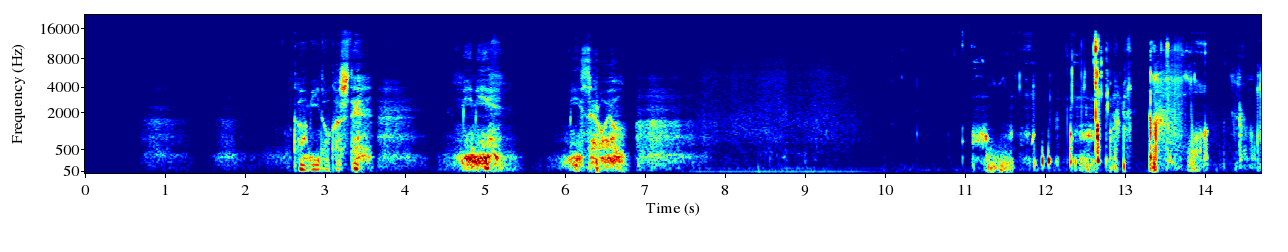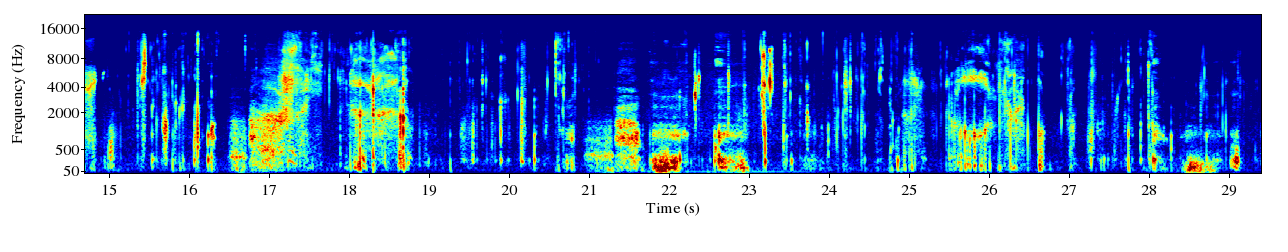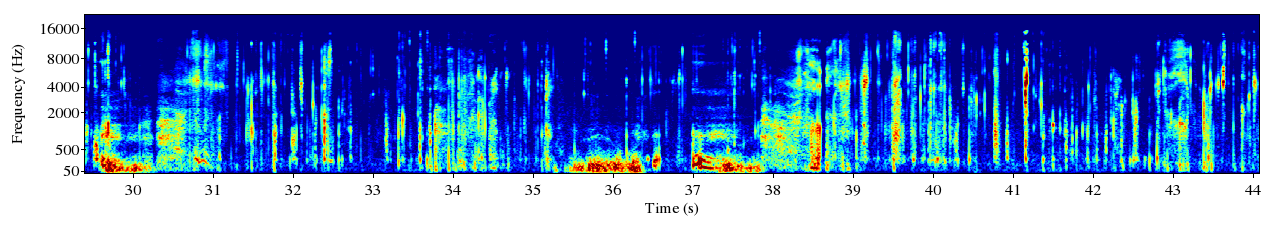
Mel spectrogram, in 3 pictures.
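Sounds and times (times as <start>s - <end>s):
speech: 2.8s - 3.8s, 6.2s - 6.8s
wet licking and mouth sounds at a right ear: 11.5s - 44.0s.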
